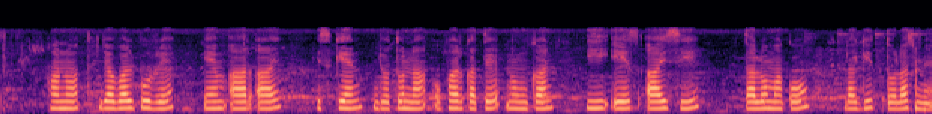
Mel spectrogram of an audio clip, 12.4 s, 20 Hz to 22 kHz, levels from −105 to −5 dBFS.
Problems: none marked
